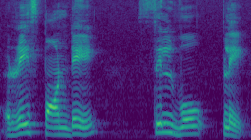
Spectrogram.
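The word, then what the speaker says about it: répondez s'il vous plaît: वहाँ पे एक एब्रीविएशन होता है, RSVP का यूज़ करते हैं, जिसको फ्रेंच में हम रीड करते हैं रेस्पॉन्डे सिल वो प्ले, जिसका प्रोनाउंसिएशन है, जिसका फुल फॉर्म है इन फ्रेंच रेस्पॉन्डे सिल वो प्ले.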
